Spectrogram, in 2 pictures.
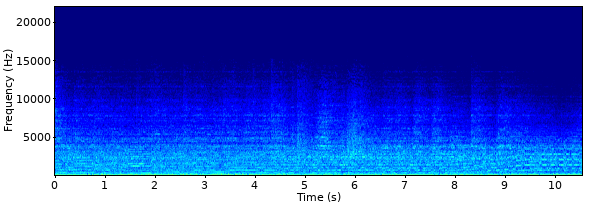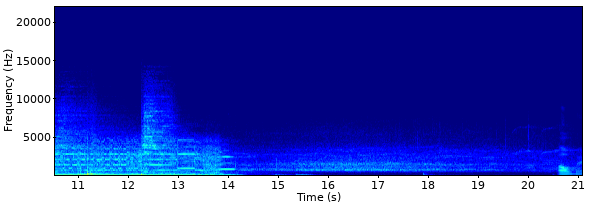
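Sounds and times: live heavy metal band: 0:00.0 - 0:14.4
crowd cheering: 0:00.0 - 0:21.0
guitar note sliding down: 0:08.2 - 0:14.2.

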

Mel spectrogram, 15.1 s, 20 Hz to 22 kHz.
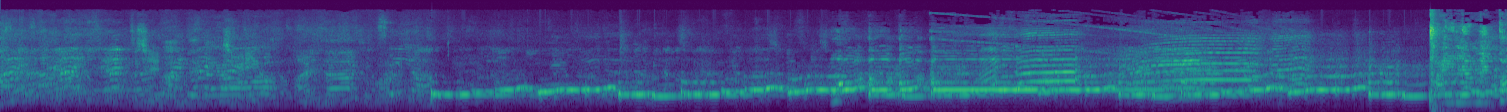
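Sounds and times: dance music over loudspeakers: 0:14.3 - 0:15.0.

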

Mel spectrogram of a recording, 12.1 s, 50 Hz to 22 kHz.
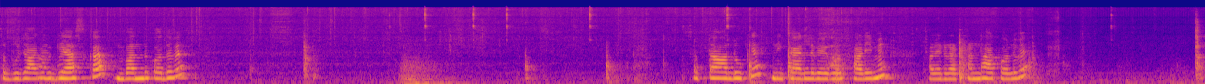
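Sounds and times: wooden spatula scraping a steel pan: 0:04.0 - 0:06.7, 0:07.4 - 0:08.8.

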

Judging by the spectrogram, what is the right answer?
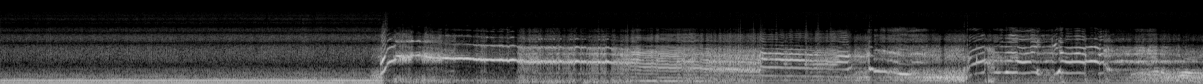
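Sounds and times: woman screaming: 0:03.8 - 0:11.5.

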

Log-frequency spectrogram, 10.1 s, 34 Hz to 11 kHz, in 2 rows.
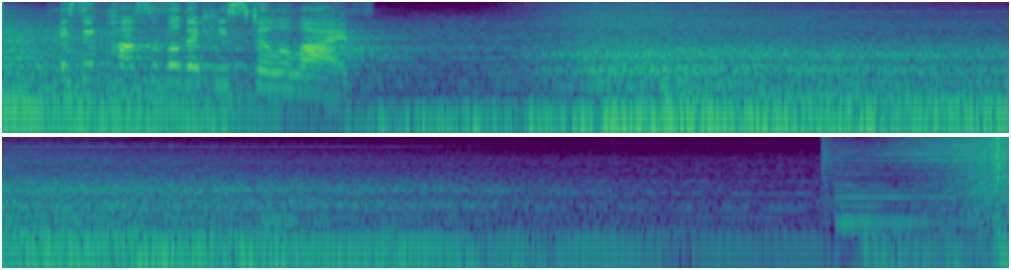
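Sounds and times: deep cinematic rumble: 0:00.0 - 0:09.2.

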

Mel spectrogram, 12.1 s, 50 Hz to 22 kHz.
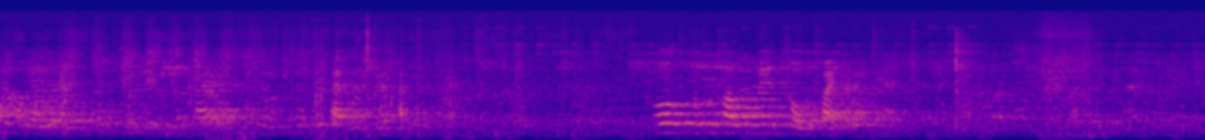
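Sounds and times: people talking: 0:00.0 - 0:05.9.

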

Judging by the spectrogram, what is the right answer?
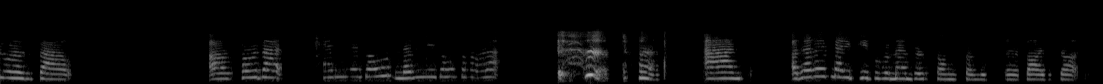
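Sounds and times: woman coughing: 0:05.6 - 0:06.6.

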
